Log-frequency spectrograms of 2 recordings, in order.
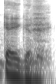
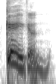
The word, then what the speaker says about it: Gagan: We do meet on a regular basis with the director of nursing, Sandy Gracia, and also the director, Patrick G, I'm going to say, because I never pronounce his name right either. – Well, we had to sort of go back and forth on it for a while, but Patrick Gagan. – Gagan, yes.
